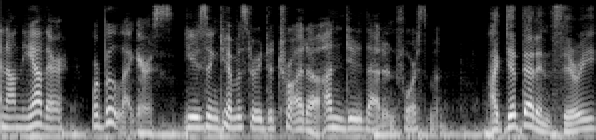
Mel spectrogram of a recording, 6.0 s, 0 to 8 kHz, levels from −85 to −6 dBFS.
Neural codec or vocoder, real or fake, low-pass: codec, 16 kHz, 2 kbps, X-Codec, WavLM features, trained on Multilingual LibriSpeech; fake; 7.2 kHz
